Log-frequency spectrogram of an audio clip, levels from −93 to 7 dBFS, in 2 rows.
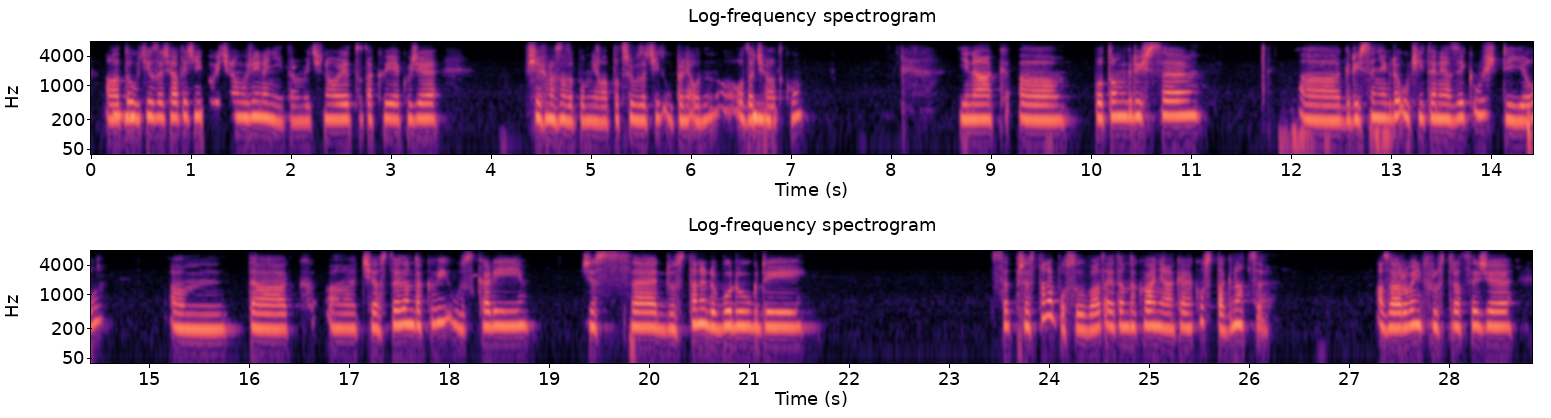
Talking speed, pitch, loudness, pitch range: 130 wpm, 220 Hz, -23 LUFS, 205-230 Hz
